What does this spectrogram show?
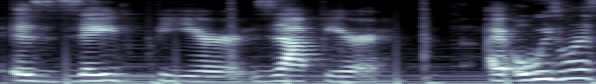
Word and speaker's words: Zapier: Okay, number 5 is Zapier. I always want to say Zapier, but on the bottom of the website, it says Zapier makes you happier.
